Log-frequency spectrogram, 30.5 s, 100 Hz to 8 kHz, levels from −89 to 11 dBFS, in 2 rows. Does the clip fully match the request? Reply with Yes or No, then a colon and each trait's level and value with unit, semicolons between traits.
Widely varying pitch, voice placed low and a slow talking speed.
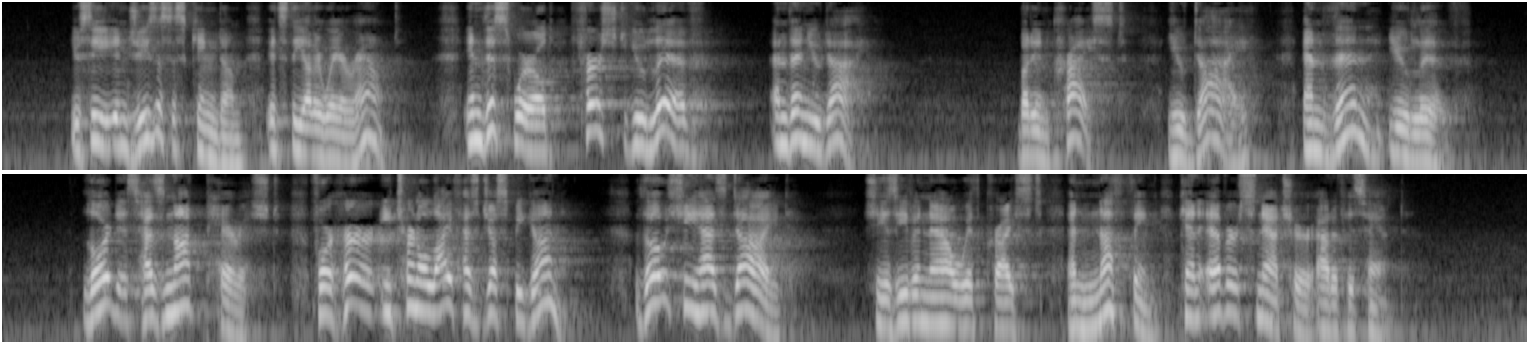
No: wide, 7.7 semitones; medium, 175 Hz; slow, 120 wpm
